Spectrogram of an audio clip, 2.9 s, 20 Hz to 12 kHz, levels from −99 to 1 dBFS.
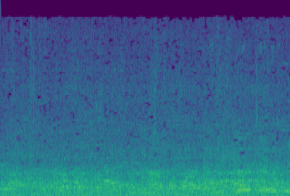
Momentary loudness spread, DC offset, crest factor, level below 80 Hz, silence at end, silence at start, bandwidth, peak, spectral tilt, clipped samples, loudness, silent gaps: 4 LU; under 0.1%; 16 dB; -46 dBFS; 0 s; 0 s; 11.5 kHz; -16 dBFS; -5.5 dB/octave; under 0.1%; -32 LUFS; none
